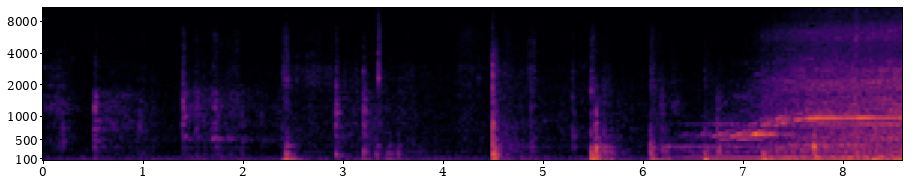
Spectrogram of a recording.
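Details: Gas hanging unit heater on startup: scattered clicks, then a steady high whistle rising as the burner lights; caused by gas flowing through an undersized flex hose.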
